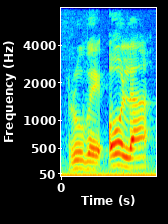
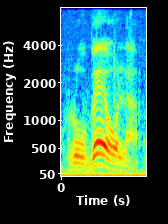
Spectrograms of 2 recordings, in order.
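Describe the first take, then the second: First: The stress falls on the syllable o. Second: The stress falls on the syllable be. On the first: "si es grave" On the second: "o si es esdrújula"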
